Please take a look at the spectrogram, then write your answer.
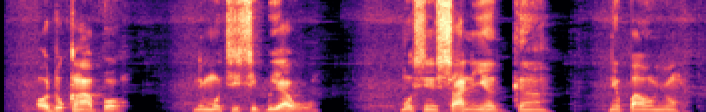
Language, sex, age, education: Yoruba, male, 30-45, tertiary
